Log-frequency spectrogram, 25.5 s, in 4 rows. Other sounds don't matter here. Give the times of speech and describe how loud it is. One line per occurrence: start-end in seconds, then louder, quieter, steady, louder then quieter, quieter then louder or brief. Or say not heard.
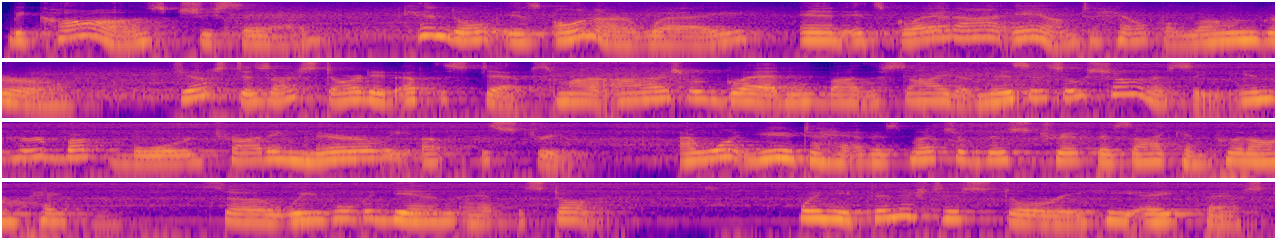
0.0-25.4 steady.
